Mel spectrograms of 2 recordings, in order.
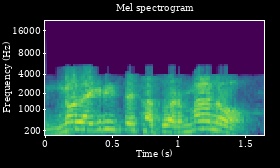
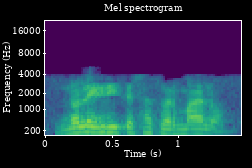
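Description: First: It is said loudly, in an angry voice. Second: It is said calmly, at a normal volume. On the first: The parent shouts while forbidding shouting. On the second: The instruction is given plainly.

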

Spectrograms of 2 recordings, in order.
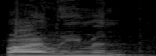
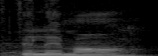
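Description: First: The name is said in a plain accent. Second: The name is said in a put-on Jamaican accent.

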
